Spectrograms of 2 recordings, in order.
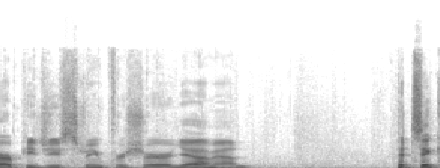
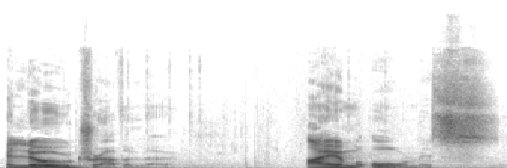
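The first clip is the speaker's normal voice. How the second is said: Ormus voice; 2 semitones lower than usual. Pretend. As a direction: greet like a cryptic wizard. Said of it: "I'll do all the voices".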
